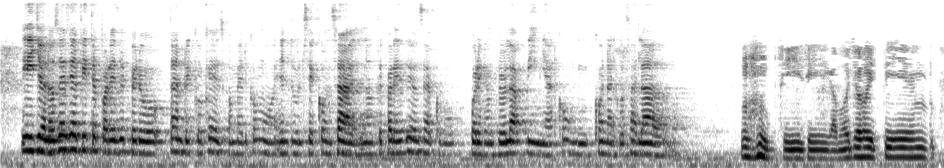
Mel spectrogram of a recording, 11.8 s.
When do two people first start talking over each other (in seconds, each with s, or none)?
none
